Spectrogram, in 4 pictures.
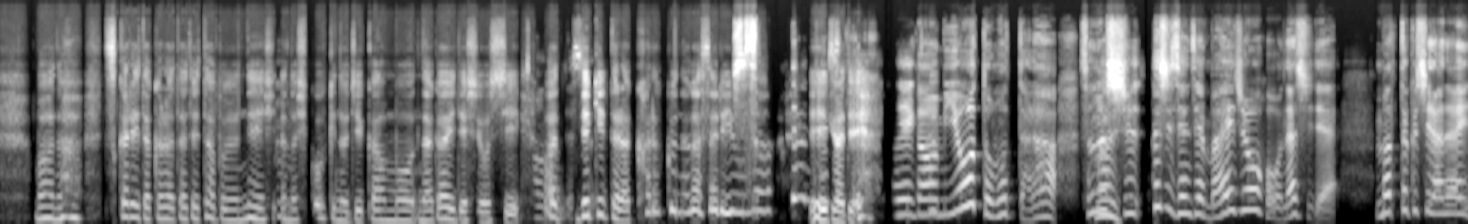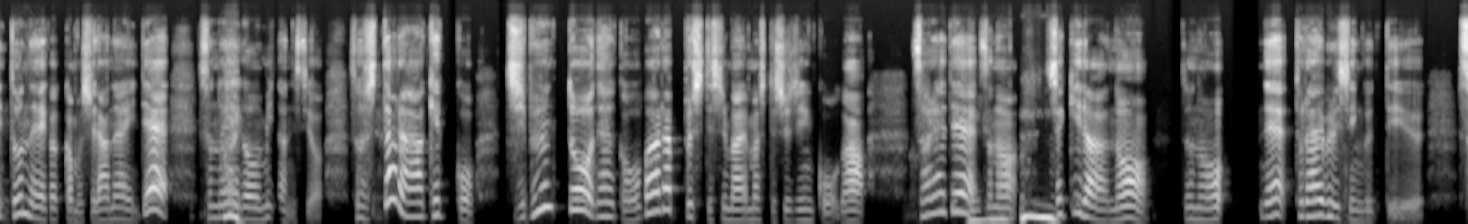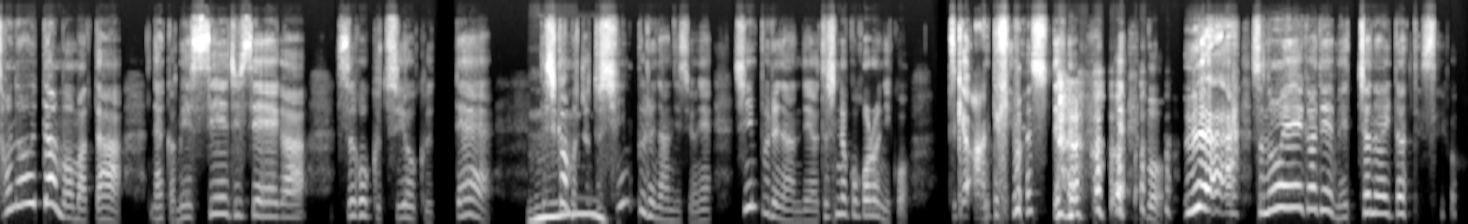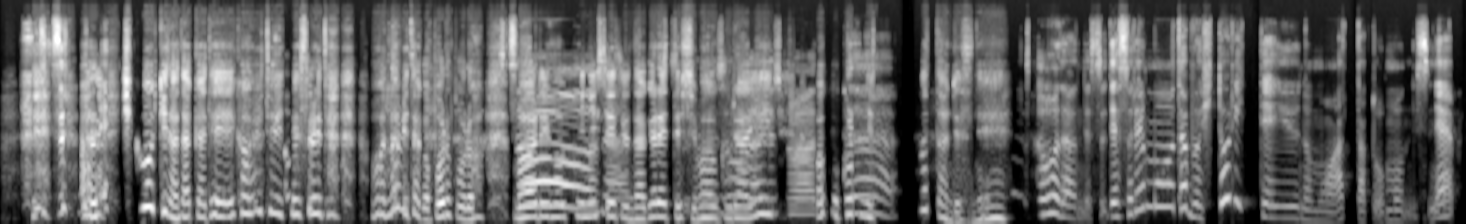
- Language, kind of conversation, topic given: Japanese, podcast, 映画のサウンドトラックで心に残る曲はどれですか？
- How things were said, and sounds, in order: laugh; other noise; laughing while speaking: "きまして"; laugh; joyful: "うわ"; laughing while speaking: "泣いたんですよ。ディズニーえい"; surprised: "え、あら"; laugh; laughing while speaking: "そう、そう、そ"; other background noise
